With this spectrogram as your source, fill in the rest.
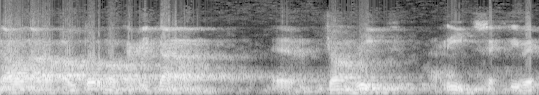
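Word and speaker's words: Reed: si ustedes conocen a un autor norteamericano John re re se escribe r e e d re John re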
